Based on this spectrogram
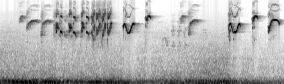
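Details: Lure song of a kept orange-headed thrush from North Bali: high, sweet whistled phrases with looping, slurred notes and a dense chattering burst, then several upslurred whistles against a soft rumble.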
